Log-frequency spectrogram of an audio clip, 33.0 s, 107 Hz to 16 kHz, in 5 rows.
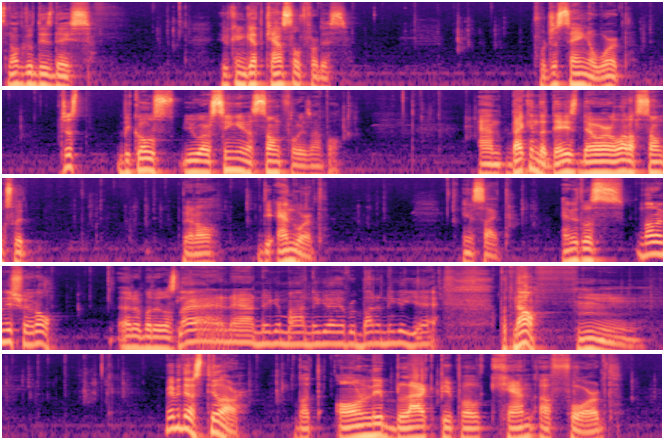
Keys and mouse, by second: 0.1-17.5 ctrl+alt+right drag, 12.0 1, 18.2 2, 25.4-30.6 alt+shift+drag, 27.2 1, 30.6-33.0 shift+right drag.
